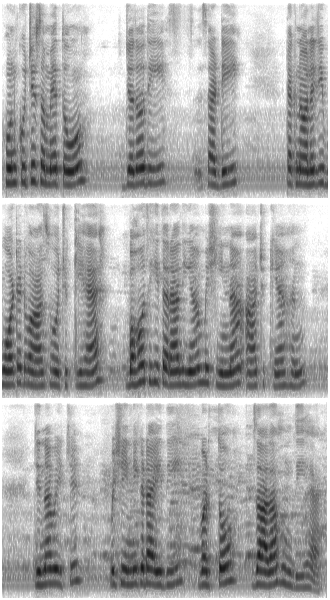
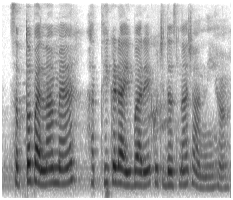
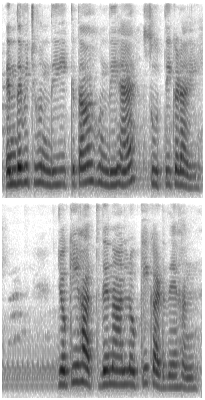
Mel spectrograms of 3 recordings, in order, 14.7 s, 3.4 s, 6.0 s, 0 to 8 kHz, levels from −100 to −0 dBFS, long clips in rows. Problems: none marked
